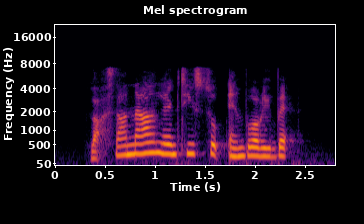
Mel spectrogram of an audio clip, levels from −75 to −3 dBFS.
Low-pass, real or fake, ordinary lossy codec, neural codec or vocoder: 7.2 kHz; fake; MP3, 48 kbps; codec, 16 kHz in and 24 kHz out, 0.6 kbps, FocalCodec, streaming, 4096 codes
